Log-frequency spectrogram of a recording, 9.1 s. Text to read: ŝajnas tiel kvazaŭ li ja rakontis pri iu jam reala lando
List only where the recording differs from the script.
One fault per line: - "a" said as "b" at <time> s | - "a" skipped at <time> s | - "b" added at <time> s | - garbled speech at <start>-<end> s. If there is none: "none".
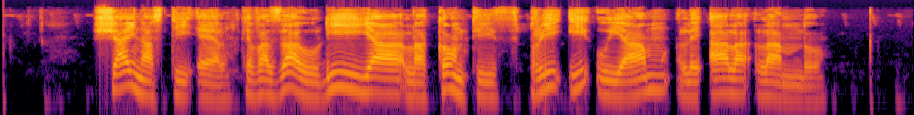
none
